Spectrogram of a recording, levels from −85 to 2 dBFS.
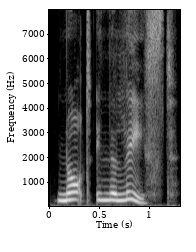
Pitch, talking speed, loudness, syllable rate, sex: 260 Hz, 185 wpm, -15 LUFS, 3.6 syllables/s, female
